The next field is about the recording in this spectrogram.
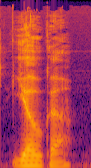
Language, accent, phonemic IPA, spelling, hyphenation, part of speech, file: English, US, /ˈjoʊ.ɡə/, yoga, yo‧ga, noun, En-us-yoga.ogg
